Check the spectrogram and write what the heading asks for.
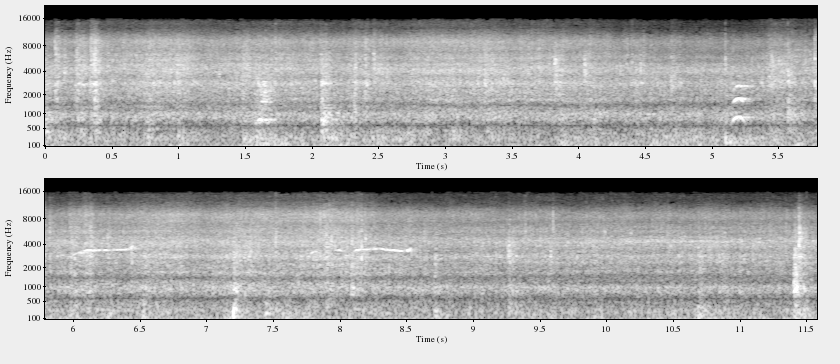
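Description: Cattle jumping from a wooden cattle barge into river water and splashing as they swim off, over a steady rumbling noise. A sharp knock comes about seven seconds in and another near the end.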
